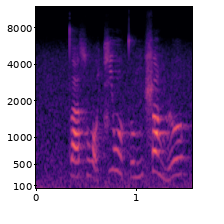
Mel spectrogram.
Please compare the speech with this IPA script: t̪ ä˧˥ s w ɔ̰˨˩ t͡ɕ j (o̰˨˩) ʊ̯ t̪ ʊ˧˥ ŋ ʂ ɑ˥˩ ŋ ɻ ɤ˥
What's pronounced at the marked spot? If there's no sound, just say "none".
o˥˩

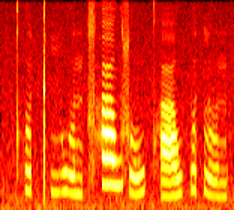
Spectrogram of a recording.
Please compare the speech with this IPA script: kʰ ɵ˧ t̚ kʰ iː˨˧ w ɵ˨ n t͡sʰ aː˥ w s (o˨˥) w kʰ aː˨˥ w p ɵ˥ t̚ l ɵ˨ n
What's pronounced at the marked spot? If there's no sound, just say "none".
o˨˥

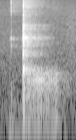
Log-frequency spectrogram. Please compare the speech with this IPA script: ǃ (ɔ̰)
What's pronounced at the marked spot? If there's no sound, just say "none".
ɔ̰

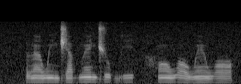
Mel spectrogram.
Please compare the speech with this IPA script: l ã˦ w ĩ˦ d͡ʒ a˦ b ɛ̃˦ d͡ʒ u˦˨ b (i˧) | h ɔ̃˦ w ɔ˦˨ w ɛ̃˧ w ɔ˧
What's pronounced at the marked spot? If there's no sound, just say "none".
i˧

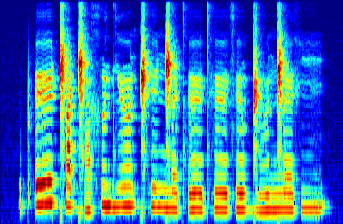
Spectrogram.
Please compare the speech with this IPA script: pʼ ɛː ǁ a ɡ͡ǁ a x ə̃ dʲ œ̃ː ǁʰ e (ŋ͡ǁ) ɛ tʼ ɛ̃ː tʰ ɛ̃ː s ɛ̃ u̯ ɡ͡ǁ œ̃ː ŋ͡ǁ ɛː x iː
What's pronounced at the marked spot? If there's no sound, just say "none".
ŋ͡ǁ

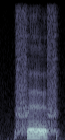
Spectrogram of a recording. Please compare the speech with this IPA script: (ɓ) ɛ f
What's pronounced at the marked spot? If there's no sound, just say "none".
f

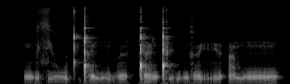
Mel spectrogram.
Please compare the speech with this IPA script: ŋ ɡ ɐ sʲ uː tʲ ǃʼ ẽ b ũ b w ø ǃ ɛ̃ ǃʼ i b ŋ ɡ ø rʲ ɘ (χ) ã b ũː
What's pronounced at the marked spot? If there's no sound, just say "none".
ʔ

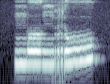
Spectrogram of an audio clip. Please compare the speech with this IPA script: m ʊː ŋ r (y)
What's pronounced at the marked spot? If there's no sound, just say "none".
u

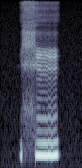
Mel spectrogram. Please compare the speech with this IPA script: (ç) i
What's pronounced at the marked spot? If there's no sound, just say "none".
ç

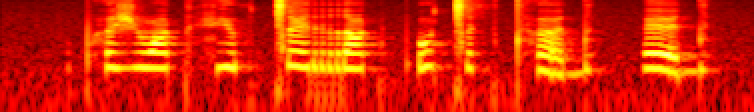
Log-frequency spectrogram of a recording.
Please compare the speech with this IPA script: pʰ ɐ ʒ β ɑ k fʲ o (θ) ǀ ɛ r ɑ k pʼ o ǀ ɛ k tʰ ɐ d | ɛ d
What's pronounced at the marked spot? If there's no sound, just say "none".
θ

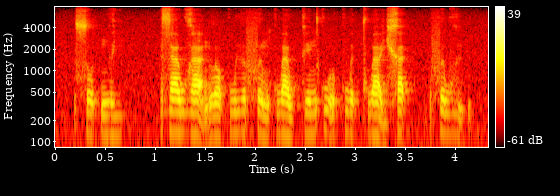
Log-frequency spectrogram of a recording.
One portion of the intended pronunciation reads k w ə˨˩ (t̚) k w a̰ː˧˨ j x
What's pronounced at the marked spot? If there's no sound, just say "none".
t̚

